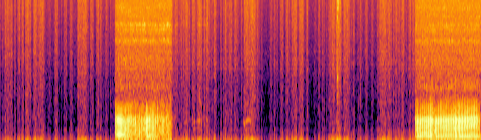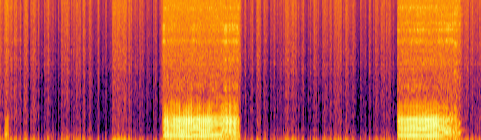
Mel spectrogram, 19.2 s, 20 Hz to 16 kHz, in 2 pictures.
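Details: 14-week-old French Bulldog puppy snoring: loud, rattling, fluttering snores on each breath, about every five seconds, with quiet between; snoring from a flat-faced dog.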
